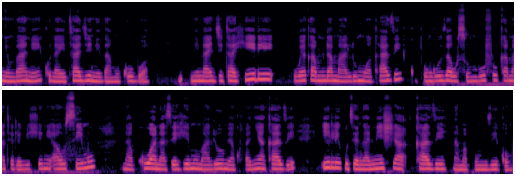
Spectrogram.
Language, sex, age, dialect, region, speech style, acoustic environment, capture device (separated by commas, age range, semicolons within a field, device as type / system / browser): Swahili, female, 25-34, Kenya - Mombasa, Kenya, relaxed, nature, mobile / Linux / Chrome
